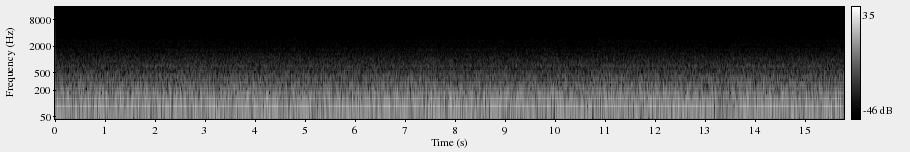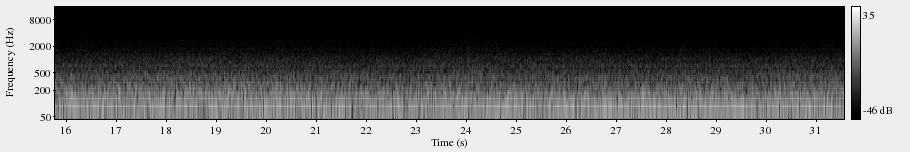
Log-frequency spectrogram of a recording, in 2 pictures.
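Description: Steady low rumble of a car driving at road speed, tyre and engine noise heard from inside the car, with a few faint, brief high sounds about five seconds in and again later.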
